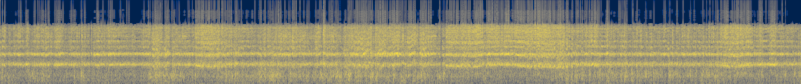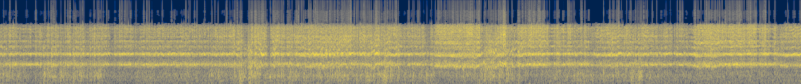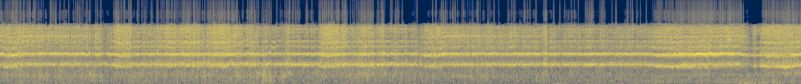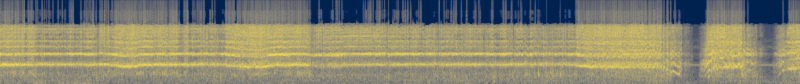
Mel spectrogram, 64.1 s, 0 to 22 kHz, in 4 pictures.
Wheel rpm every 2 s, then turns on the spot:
230, 230, 220, 220, 220, 220, 230, 230, 240, 230, 220, 220, 220, 230, 230, 220, 230, 230, 230, 230, 230, 230, 220, 220, 230, 230, 230, 230, 230, 230, 140, 110.
none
